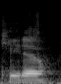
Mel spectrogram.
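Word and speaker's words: Kato: cut down all of the kado track that I have here I think it's actually pronounced Cato while the Cato track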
